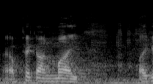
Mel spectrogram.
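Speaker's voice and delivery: normal talking voice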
